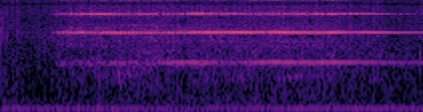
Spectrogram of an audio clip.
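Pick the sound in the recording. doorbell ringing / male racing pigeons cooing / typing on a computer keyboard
doorbell ringing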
